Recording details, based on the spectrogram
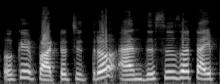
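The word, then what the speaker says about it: Pattachitra: it's like p-a-t-t-a but then it's how it's pronounced okay Pata chitra and this is a type of painting which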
